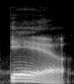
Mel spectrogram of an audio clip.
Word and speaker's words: der: And the male form is der.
